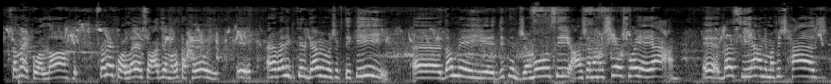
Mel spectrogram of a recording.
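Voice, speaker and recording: A woman voicing a nervous young village man in love, speaking with a rural Egyptian accent in a hushed, worried way. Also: very high voice, racing, hardly any pauses. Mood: evasive. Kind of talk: amateur village drama acting. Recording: loud outdoor noise, chickens.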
